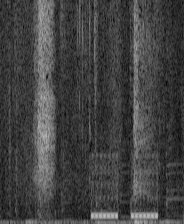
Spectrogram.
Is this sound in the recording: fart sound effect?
no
